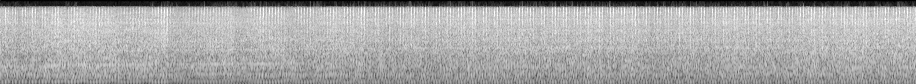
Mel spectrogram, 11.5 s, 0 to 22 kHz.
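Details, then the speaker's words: 1973 112 tractor, Kohler K301 single-cylinder, after head gasket replacement and valve adjustment (8 and 17), warmed up after about 15 minutes, throttled up: picks up speed into a steady, even drone without misses or knocking; normal running at higher throttle. "I'd say it does pretty good."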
